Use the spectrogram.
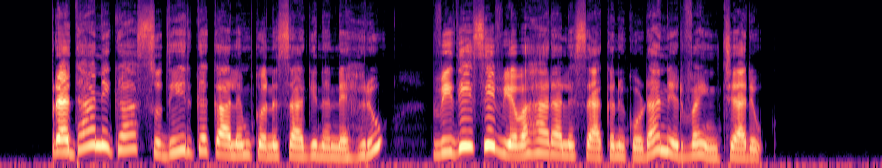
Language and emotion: Telugu, neutral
